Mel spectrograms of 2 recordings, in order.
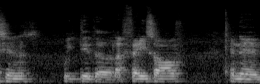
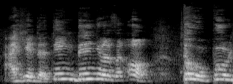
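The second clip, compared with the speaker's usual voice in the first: louder, higher, fast-building excitement; excited; 8 semitones higher, 6 dB louder than usual. Retold or imitated. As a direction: ramp up the thrill. Excited fight finale retelling.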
